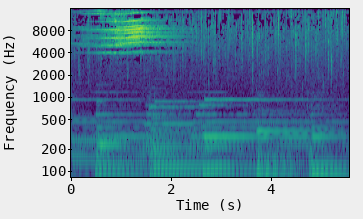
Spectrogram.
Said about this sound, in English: The family retreated inside as large snowflakes strangely converted into a cold, damp rain, causing several tree lights to flicker.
